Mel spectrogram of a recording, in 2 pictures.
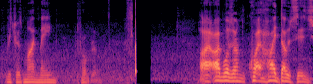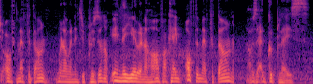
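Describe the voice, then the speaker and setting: Slow, low-voiced man in his fifties. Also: background noise. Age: 50s. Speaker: interviewee telling own story of addiction and homelessness. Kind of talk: personal testimony.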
